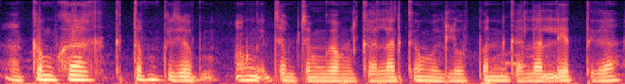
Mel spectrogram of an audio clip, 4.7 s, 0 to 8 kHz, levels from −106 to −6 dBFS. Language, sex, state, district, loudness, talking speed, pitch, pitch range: Wancho, male, Arunachal Pradesh, Longding, -16 LUFS, 140 wpm, 130 Hz, 125-145 Hz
